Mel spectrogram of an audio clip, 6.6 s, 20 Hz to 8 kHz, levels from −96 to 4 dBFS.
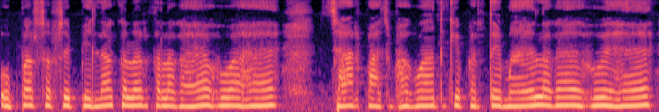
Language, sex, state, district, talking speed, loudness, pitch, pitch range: Hindi, female, Jharkhand, Palamu, 145 wpm, -14 LUFS, 200 Hz, 195-210 Hz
